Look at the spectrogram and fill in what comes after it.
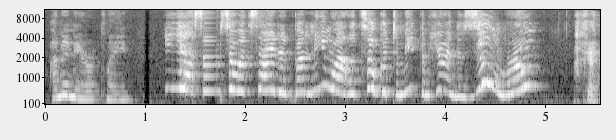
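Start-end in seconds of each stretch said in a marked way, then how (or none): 1.2-5.5 much higher, eager little puppet voice; a shy little puppet, thrilled; Mimi puppet voice. Acted. Puppet Mimi telling Ellen she loves new friends, high and eager.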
